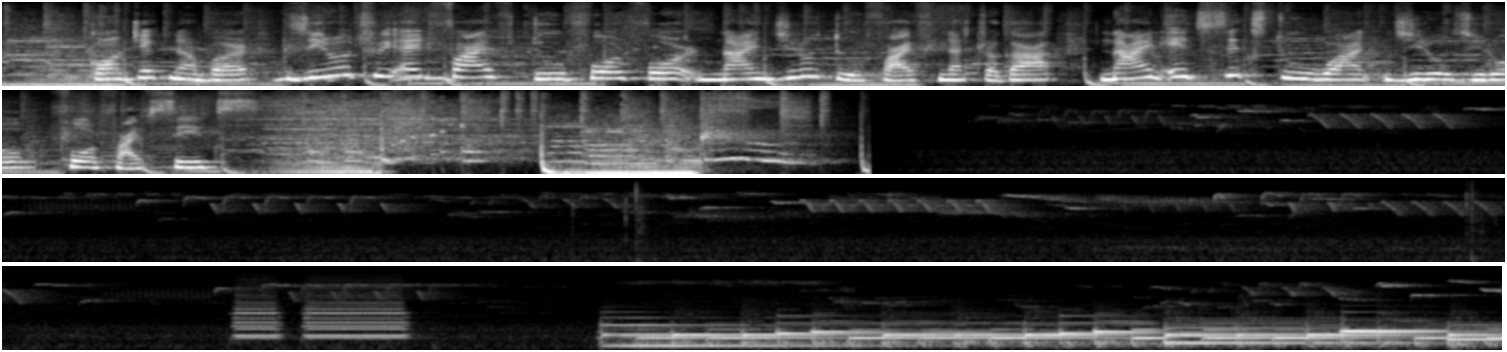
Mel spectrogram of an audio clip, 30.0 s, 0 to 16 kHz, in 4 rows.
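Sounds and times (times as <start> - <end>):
music: 0.0 - 11.9, 25.6 - 30.0
birds trilling: 23.6 - 25.2, 26.1 - 30.0
car horn honking: 23.7 - 24.6.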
